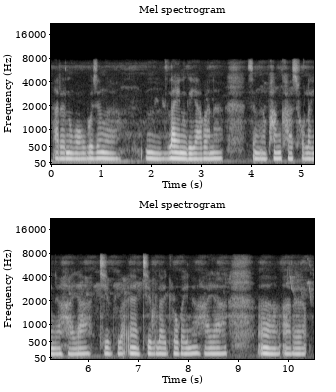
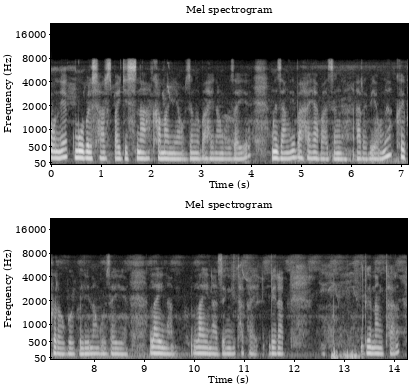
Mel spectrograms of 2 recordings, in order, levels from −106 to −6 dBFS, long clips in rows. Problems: none marked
